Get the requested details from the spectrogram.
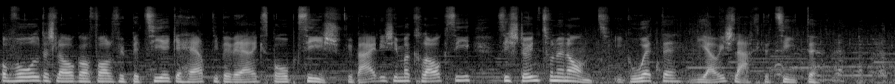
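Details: Adult narrator; normal speech.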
